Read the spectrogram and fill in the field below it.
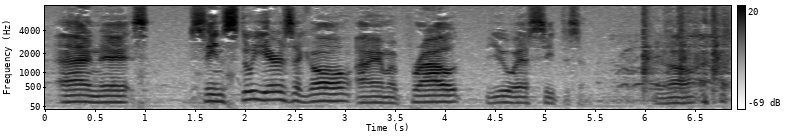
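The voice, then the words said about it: Slight mixed Mexican-European accent. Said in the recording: “I have a little bit of an accent... the accent comes from, I was first generation in Mexico, from parents from Europe, and it makes me Polish, Russian, Mexican, Jew”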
